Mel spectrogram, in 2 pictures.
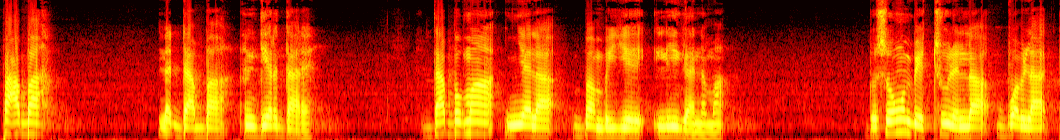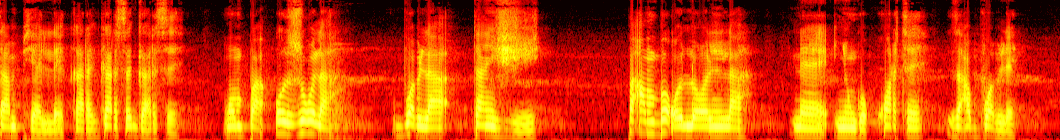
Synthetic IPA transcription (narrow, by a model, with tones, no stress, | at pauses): pa˦˨ʔɪ˦ba˦ | nɨ˦da˨bːa˦n̩˦dɪ˦ɾɨ˦da˨ɾɨ˨ | da˦bːɨ˦maː˦ɲɛ˦la˦ba˦m˨bɨ˦jɛ˦liː˦ɡa˨nɨ˨ma̰˨ | do˨so˦ŋʊ˦m˦bɛ˨tʰuː˦lɨ˨nla˦bɔ˦bla˦ta˦mpi˨ɛ˨lːɨ̰˨ka˨ɾɨ˨ɡa˦ɾɨ˦sɨ˦ɡa˨ɾɨ˨sɨ˨ | ŋʊ˨mpa˨o˦zʊ˦ʔʊ˦la˨ | bɔ˦bɨ˨la˦ta˦nʒiː˨˦ | pa˦ʔa˦m̩˦bɔ˦ʔo˨lɔ˦ʔʊ˦lɨ˦n˦la˦ | nɨ˨ɲɪ˨ŋɡo˨kɔ˦ɾɨ˦tɨ˦za˦ʔbɔ˦blɨ˨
